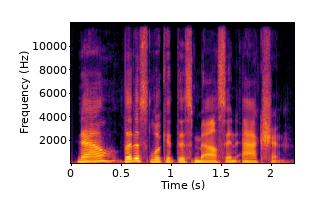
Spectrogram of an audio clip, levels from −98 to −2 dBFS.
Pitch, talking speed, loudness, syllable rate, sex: 160 Hz, 240 wpm, -19 LUFS, 5.3 syllables/s, male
